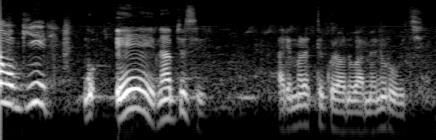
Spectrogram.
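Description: Dialogue: a voice speaking, with a drawn-out rising-and-falling exclamation about a second in, then more speech near the end.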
